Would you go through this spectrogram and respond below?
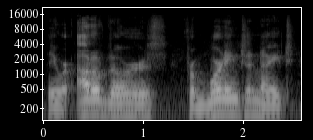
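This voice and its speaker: A man's voice: medium pitch, moderate pace, a little mellow. An older man narrating a children's storybook expressively as an audiobook reader.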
